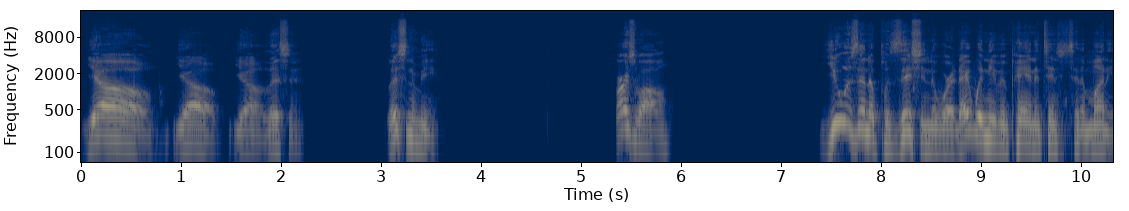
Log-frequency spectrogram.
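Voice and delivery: ordinary talk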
